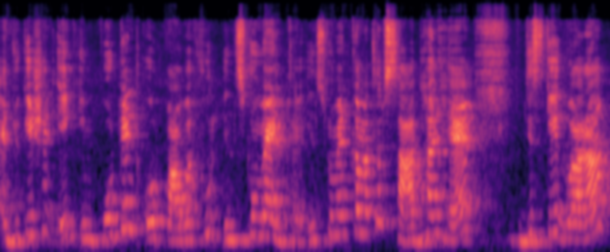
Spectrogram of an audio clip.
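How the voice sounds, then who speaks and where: A woman's voice: sits high, a bit bright, roomy sound. A woman teacher giving an exam-prep lecture, who repeats key points, asks questions and then answers them herself, and mixes English terms into her talk. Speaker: teacher preparing students for exams.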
